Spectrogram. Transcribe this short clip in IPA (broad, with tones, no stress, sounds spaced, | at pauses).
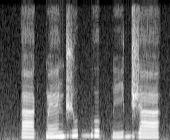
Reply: a˨ k͡p ɛ̃˨˦ d͡ʒ u˦ ɡ͡b o˦˨ k͡p i˨˦ d͡ʒ a˦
